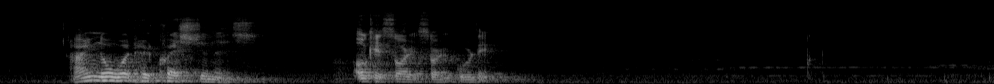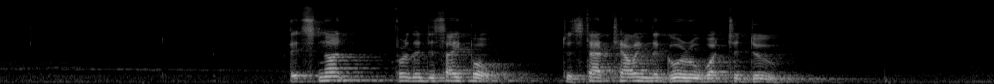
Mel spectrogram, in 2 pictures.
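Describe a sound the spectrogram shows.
An elderly man speaks close to the microphone in slow, tired bursts with pauses between them.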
